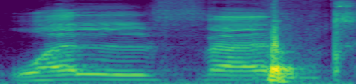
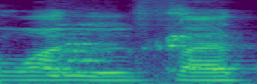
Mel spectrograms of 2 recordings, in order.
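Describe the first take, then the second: First: The final h is pronounced as a breathy sound. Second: The final h sound is dropped entirely. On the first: Every letter of the word is kept. The speaker calls it right. "হামসও করলাম, হা উচ্চারণ করলাম" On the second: A letter of the word is lost. The speaker calls it wrong. "এখানে হামস করতে গিয়ে সে হা ফালাই দিছে"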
